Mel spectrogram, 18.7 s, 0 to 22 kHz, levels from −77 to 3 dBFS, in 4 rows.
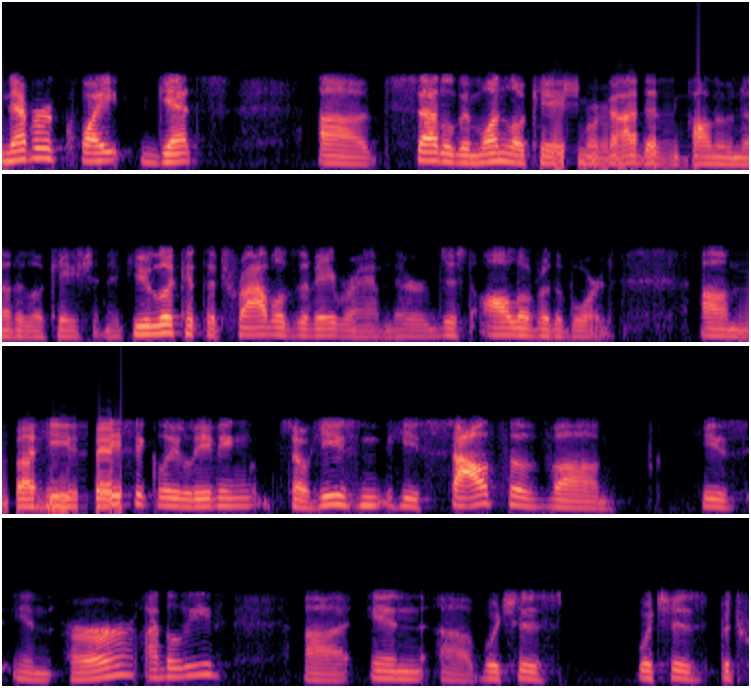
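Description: Opus voice compression at 8 kbps in SILK narrowband mode runs through the whole clip, leaving the speech muffled and hoarse. A spectrogram shows a flat ceiling with nothing above 4 kHz.

From 3.44 to 4.35 s, between "uh settled in one" and "him to another location", and again from 9.29 to 10.08 s, the speech becomes a rigid metallic buzz at 66.8 Hz. This is likely robotic sound from repeated short buffers of about 15 ms. About half of the first stretch and most of the second are repeats. They show as evenly spaced vertical striations and as a waveform of repeated copied cycles.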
